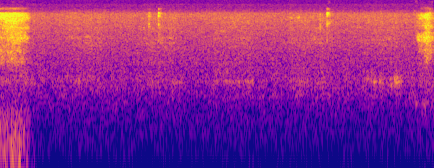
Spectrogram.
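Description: Near silence with room tone, broken by one short click at the very start.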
